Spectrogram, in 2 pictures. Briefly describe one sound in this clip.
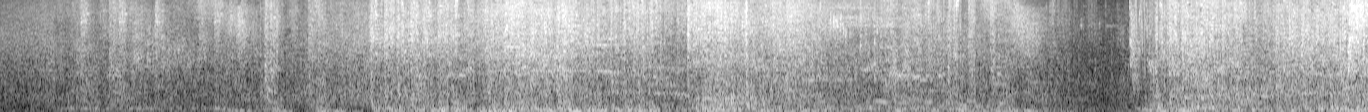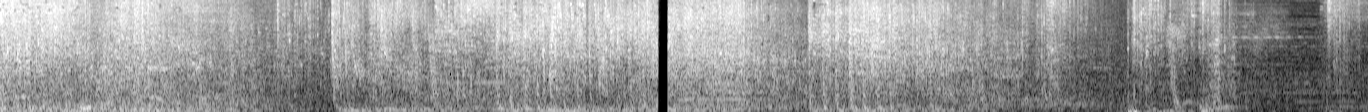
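Gunfire and explosions rattle rapidly and loudly.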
